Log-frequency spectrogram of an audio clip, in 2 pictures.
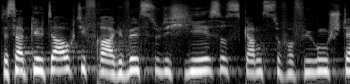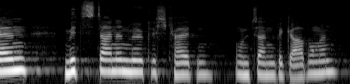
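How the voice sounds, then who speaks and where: A woman's voice: medium pitch, steady tone, moderate pace, darkish tone. A woman delivering a sermon, earnest and direct, asking her listeners questions and now and then correcting herself. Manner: self-correcting, apologizes for slips. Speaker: preacher. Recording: long hall reverb.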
